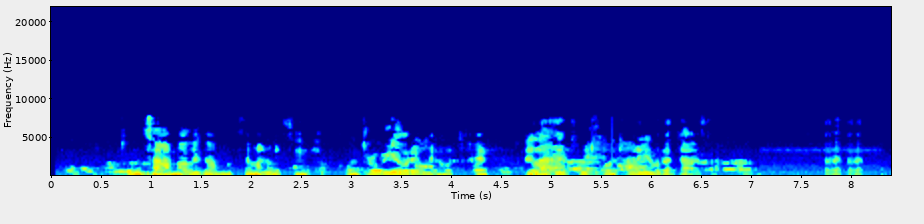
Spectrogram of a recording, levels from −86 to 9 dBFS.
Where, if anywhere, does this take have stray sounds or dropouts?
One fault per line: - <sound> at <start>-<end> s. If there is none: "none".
- laugh at 7.7-8.1 s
